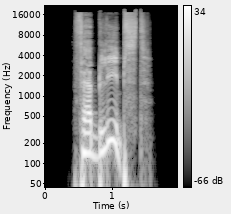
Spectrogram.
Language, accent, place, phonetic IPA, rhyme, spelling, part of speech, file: German, Germany, Berlin, [fɛɐ̯ˈbliːpst], -iːpst, verbliebst, verb, De-verbliebst.ogg
- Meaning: second-person singular preterite of verbleiben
